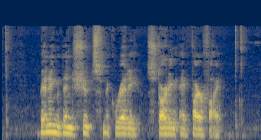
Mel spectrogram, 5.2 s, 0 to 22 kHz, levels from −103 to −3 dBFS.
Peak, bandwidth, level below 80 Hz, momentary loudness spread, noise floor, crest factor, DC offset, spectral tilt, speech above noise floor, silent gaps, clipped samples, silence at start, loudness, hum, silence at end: -2 dBFS; 11.5 kHz; -54 dBFS; 14 LU; -61 dBFS; 20 dB; under 0.1%; -5.5 dB/octave; 41 dB; none; under 0.1%; 0.1 s; -20 LUFS; none; 0.4 s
